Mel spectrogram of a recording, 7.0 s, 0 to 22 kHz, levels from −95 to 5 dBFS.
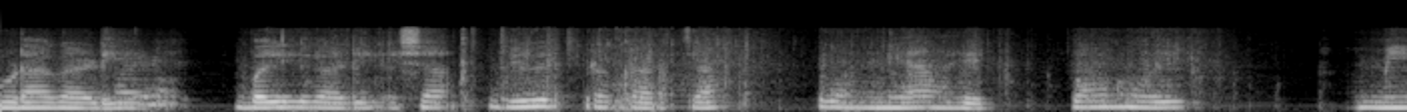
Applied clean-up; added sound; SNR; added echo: neural mask model RNNoise.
